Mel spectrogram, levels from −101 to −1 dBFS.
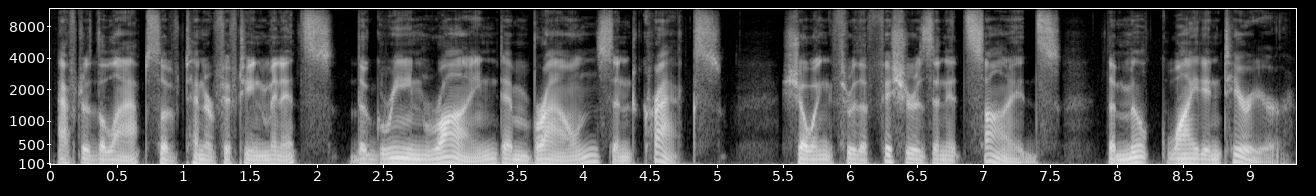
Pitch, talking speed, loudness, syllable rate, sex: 95 Hz, 160 wpm, -19 LUFS, 4.5 syllables/s, male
